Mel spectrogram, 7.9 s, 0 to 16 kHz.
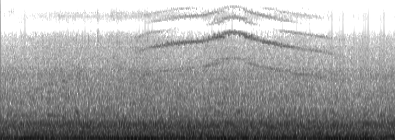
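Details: NXWM 2140 diesel bus: a high whistle climbs and falls in pitch over the low diesel rumble. A strange turbo whine, cause unknown.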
